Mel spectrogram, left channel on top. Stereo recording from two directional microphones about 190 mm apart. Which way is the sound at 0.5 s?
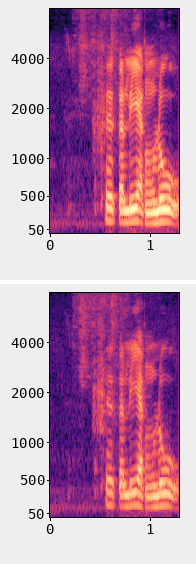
30° left (ahead or behind).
